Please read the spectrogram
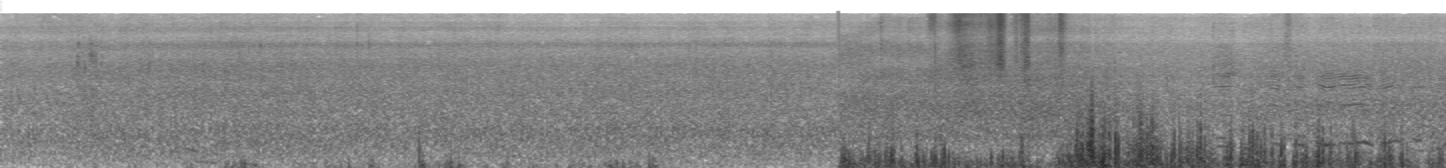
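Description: Outdoor ambience: a faint steady hiss for about six seconds, then wind buffeting the microphone, starting suddenly and much louder, gusty and rumbling.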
